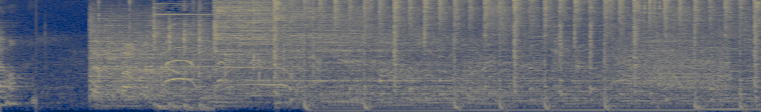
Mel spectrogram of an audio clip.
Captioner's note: crowd cheering; upbeat music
